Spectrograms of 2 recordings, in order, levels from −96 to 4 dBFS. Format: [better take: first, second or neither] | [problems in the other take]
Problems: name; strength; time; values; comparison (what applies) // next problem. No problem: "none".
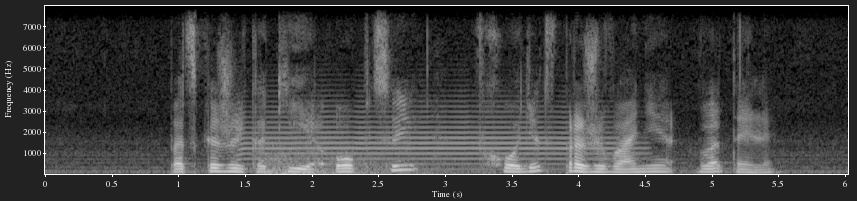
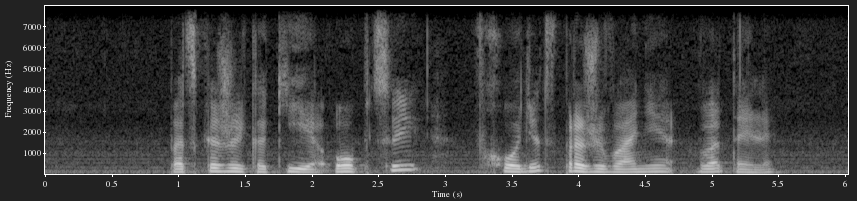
second | background sound (Trumpet + Thunder); 13 dB below the speech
